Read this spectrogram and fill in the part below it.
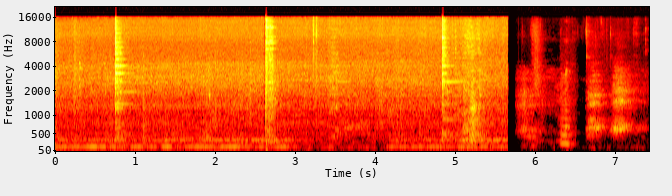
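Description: Radish ghonto frying in a pan gives a steady low sizzle through most of the clip, broken by a few sharp clicks, before it cuts off into a few short bursts of talk.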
